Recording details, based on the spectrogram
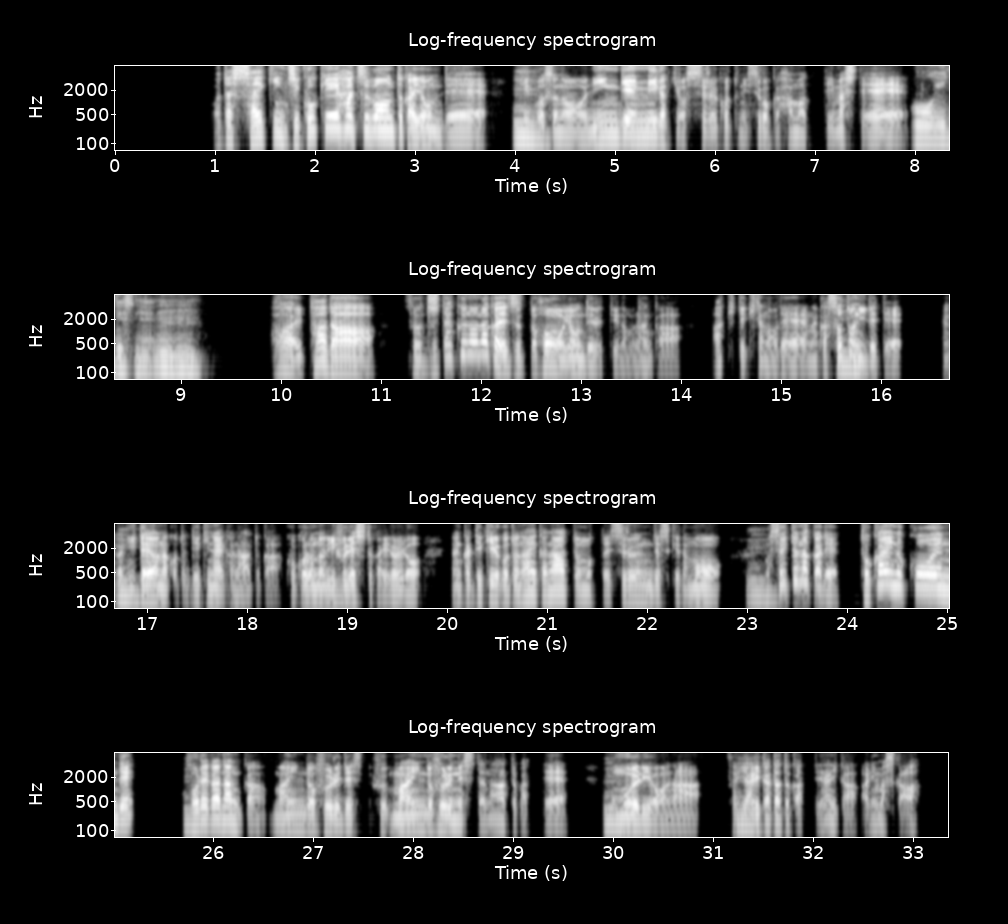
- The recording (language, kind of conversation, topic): Japanese, podcast, 都会の公園でもできるマインドフルネスはありますか？
- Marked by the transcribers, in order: none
